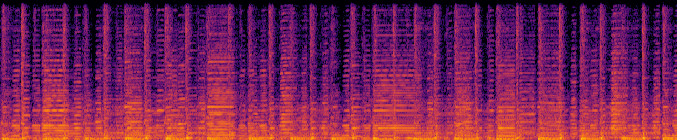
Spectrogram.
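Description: Cajun two-step played live on a Cajun diatonic button accordion, with a strummed acoustic guitar keeping a steady, even beat underneath.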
